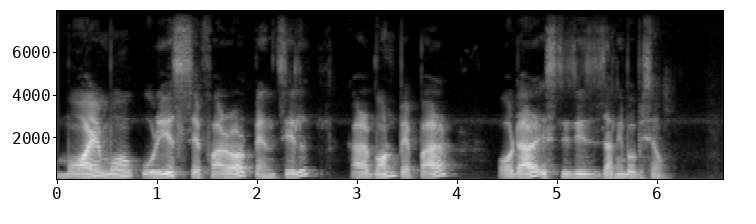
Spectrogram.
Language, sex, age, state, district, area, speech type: Assamese, male, 30-45, Assam, Sivasagar, urban, read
